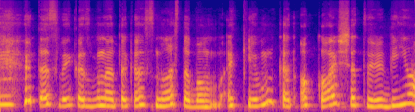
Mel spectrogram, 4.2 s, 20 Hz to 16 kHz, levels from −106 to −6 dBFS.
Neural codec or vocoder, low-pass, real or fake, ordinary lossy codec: codec, 44.1 kHz, 7.8 kbps, Pupu-Codec; 14.4 kHz; fake; Opus, 24 kbps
